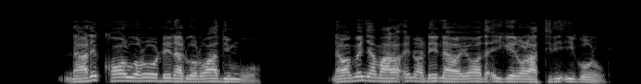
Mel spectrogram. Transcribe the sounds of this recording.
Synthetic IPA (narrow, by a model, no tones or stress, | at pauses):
naɾekɔɾwɔɾoodenaɾwɔɾwaðimwɔ | naɔmɛɲamaɾɔʔenɔdenajɔjɔðɛiɣeɾɔɾatiɾeʔiɣoɾo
